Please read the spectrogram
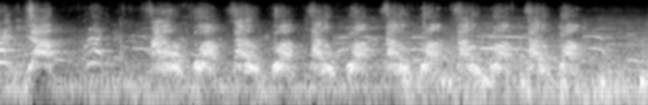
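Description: A squad of drill cadets shouting together in a fast, rhythmic unison chant of short shouts, about three a second.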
